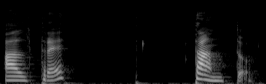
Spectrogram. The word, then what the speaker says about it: altrettanto: Next, the double T's in the middle of the word altrettanto. With the double letters in Italian, you almost need to pause between them. So, altrettanto.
